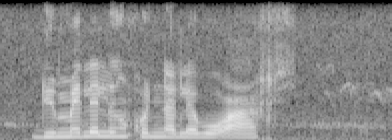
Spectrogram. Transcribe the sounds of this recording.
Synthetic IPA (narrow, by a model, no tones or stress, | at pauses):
dumɛlelɪŋ̩χʰon̩nalɪbʊʔaːrɪ̥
